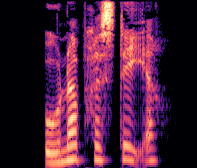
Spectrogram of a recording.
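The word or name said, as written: underpræstere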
